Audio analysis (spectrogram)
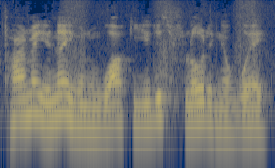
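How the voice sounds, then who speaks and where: A man's voice: mid-range voice, brisk, a little mellow, poor audio. A man giving casual, offhand commentary while he plays a video game.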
